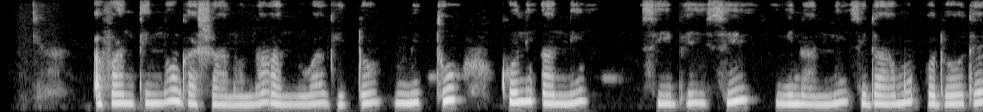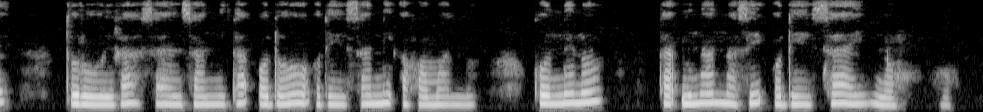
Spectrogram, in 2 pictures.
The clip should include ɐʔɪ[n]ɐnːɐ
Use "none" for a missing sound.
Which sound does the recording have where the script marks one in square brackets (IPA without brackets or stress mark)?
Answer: n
